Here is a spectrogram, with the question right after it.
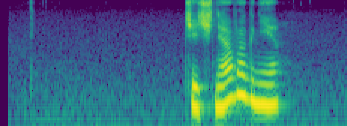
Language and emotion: Russian, neutral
